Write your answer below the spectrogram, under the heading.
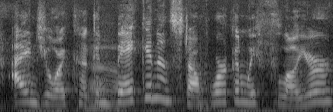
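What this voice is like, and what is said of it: Northern Irish accent. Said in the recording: “accent ... I'm actually a big fan of Northern Irish accent as well.”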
